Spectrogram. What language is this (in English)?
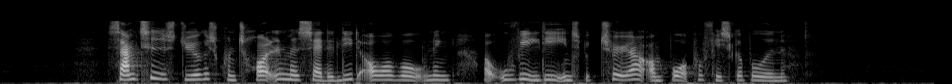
Danish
